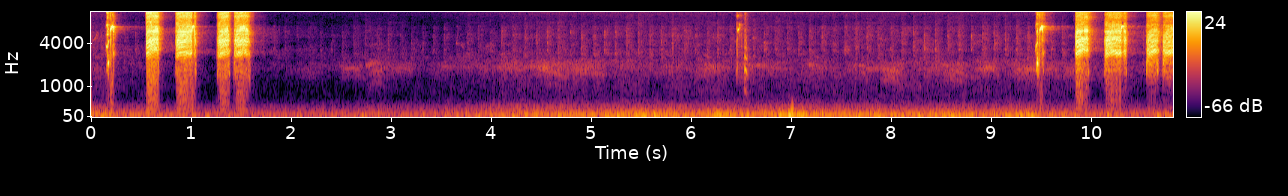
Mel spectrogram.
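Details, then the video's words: Grating, rhythmic calls of a black francolin, two phrases of five or six rough, buzzy notes separated by about eight seconds of near quiet with a faint click and low rumble. "کالا تیتر کی آواز"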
